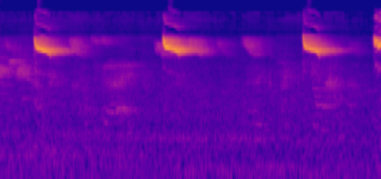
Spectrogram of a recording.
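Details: Warbling white-eye in líu chòe song, recorded without background noise: three high, clear notes that each slur downward, given about every two seconds, with faint softer twitters between them.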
